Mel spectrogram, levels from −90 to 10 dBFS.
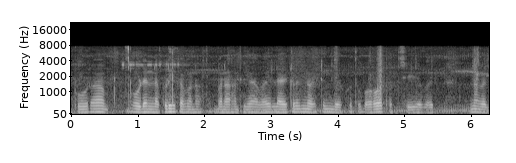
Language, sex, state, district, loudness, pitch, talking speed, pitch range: Hindi, male, Maharashtra, Washim, -21 LUFS, 120 Hz, 145 wpm, 115-130 Hz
